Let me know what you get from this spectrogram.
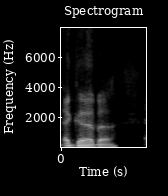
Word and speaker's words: Gerber: Gerber.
